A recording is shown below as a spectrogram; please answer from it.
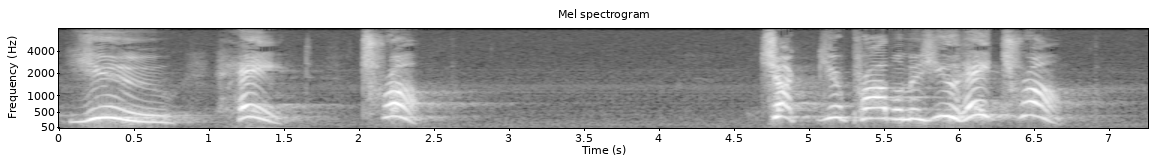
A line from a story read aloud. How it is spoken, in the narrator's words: Republicans and Christians yell at me and say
